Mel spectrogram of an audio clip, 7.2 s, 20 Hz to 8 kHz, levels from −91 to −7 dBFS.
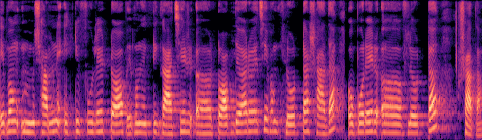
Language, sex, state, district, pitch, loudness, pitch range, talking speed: Bengali, female, West Bengal, Jalpaiguri, 195 Hz, -22 LUFS, 185-210 Hz, 180 wpm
